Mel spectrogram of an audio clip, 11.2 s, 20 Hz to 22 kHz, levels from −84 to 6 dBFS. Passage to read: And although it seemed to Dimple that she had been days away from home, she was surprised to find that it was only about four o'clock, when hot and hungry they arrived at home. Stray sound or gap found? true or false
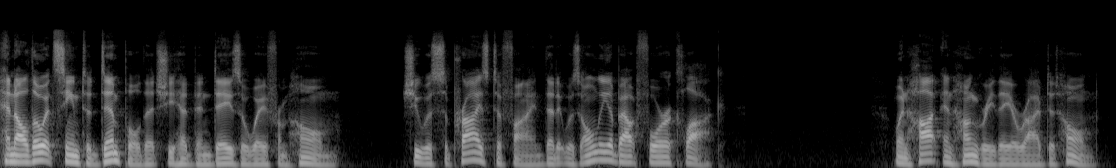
false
